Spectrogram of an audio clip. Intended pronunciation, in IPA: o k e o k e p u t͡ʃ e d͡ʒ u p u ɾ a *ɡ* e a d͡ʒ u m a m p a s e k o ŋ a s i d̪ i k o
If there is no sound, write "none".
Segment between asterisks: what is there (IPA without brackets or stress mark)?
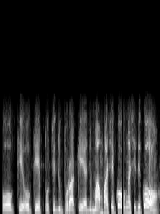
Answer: k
